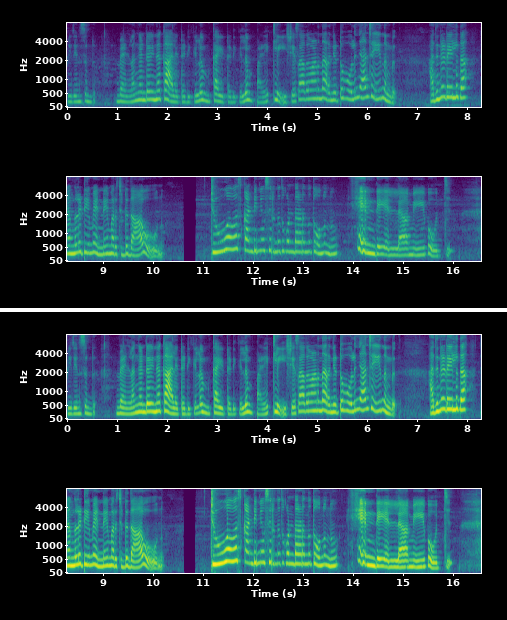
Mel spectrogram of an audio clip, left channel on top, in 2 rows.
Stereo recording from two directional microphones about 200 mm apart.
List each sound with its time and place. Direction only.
0.0 s a woman's voice: 35° right (ahead or behind)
